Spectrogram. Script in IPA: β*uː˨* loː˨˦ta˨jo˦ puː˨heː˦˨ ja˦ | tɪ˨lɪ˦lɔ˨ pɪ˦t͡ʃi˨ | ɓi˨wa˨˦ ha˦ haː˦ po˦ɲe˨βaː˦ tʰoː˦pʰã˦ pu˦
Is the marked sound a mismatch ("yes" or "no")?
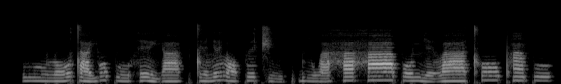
no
